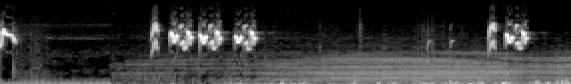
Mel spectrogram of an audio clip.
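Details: Sooty-headed bulbul giving loud, varied song, used to call bulbuls: a run of four bubbly, slurred notes, then a shorter pair, over constant low noise and a faint hum.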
